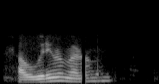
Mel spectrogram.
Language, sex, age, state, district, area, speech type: Malayalam, male, 30-45, Kerala, Idukki, rural, conversation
